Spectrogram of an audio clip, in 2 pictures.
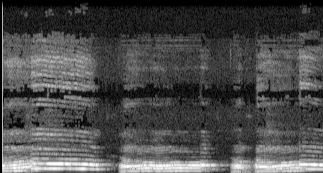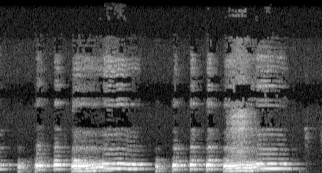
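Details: Keeshond. A Keeshond gives a run of drawn-out howls, each phrase bending upward then sliding down in a melodic, yodel-like way. Shorter yelping notes break in between the longer wails.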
